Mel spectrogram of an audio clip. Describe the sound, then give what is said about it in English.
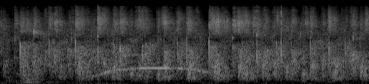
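Steady applause from an audience fills the whole stretch, a dense crackle of many hands clapping at once, with a faint whistle-like tone gliding up and back down partway through. “But I think let's have a round of applause because these guys have worked hard.”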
